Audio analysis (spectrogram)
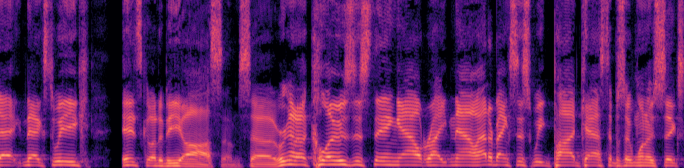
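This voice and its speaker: A man's fairly high voice at a moderate pace, with ordinary pitch variation, in a very clean recording against a silent background. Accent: Southern US. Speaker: podcast host. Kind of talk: casual podcast outro. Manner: casual, conversational.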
